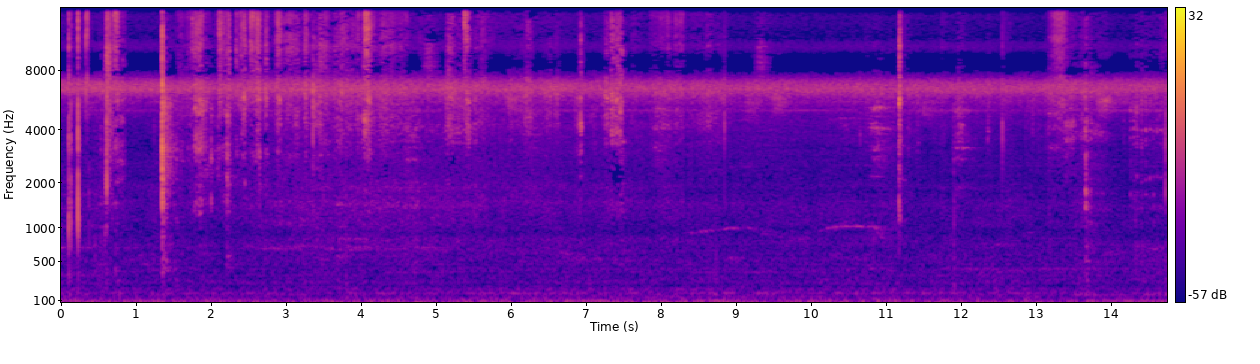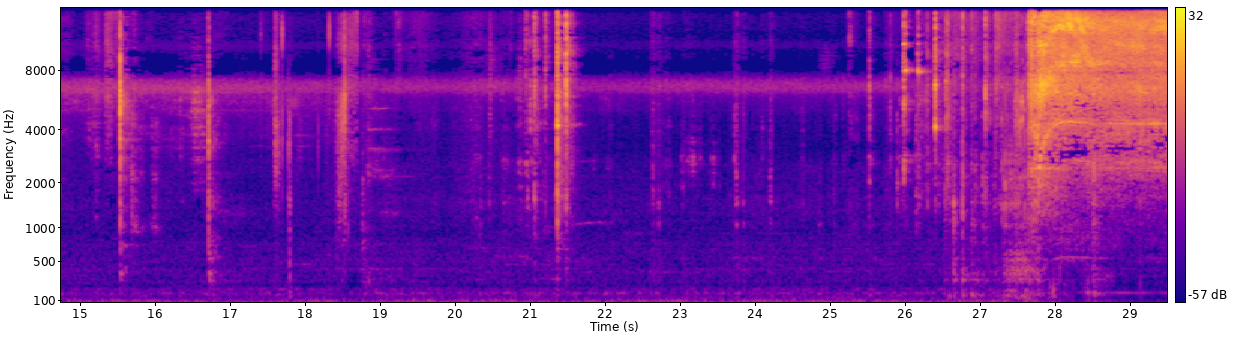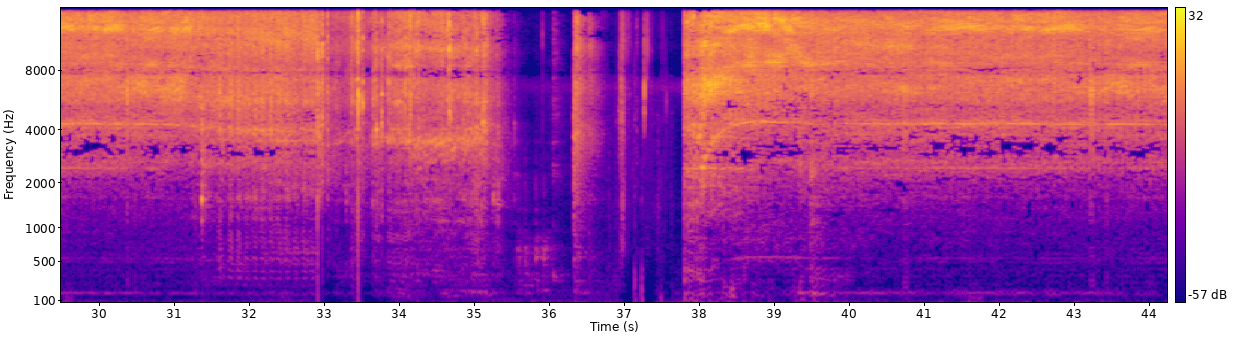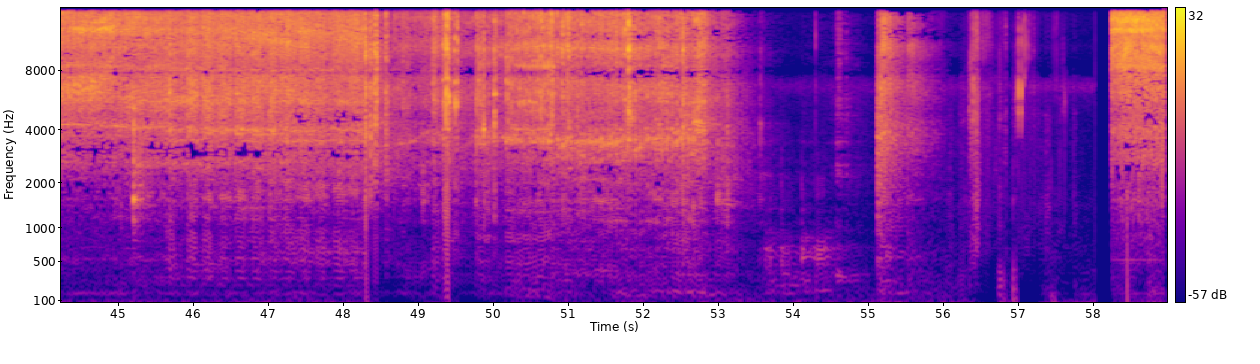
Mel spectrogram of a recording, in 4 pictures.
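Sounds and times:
toy helicopter rotors whirring: 27.5s - 35.6s, 37.8s - 53.6s, 58.3s - 58.9s.

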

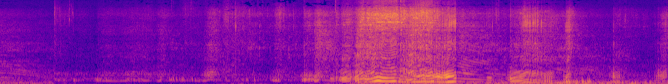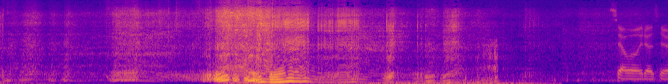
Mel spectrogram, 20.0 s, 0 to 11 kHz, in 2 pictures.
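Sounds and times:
dirt bike engine revving: 0.0s - 18.4s.

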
